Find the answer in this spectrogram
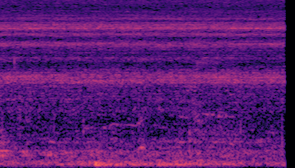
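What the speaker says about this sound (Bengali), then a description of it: "আমার তরকারি বলক আসছে, এবার মাছটি দিয়ে দেব।" An elephant foot yam curry bubbles in a covered pot on the stove, a steady soft hiss and simmer coming to a boil, continuous and close.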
